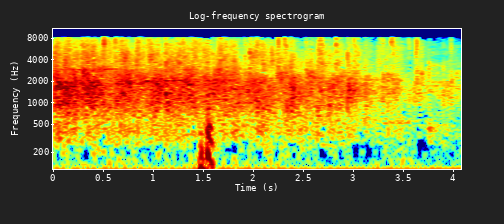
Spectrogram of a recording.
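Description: Sustained applause from a crowd of worshippers, a dense steady wash of many hands clapping for about four seconds, with a brief low thump midway and the clapping tapering slightly at the end.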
